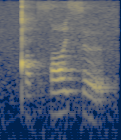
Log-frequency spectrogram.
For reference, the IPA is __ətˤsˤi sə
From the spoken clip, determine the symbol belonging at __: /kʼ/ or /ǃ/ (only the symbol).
ǃ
